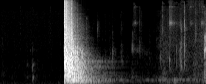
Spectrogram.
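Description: A handgun fires a single loud shot that rings out.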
